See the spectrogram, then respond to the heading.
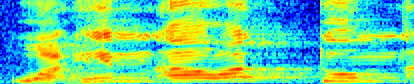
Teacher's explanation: نون ساکن کے بعد حمزہ حرف حلقی میں سے ہے تو یہاں پر اظہار ہوگا یعنی کہ نون ساکن کو خوب ظاہر کر کے پڑھیں گے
